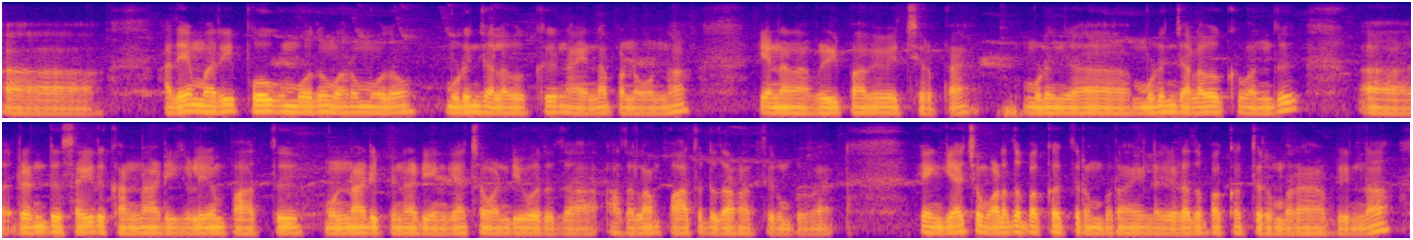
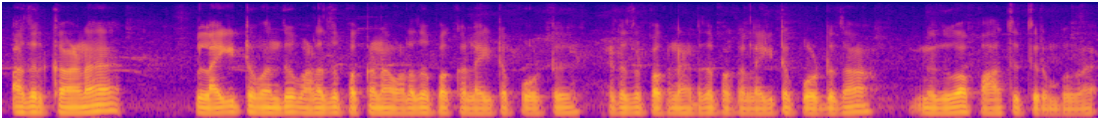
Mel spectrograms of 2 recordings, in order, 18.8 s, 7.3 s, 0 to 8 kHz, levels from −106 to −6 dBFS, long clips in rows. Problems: constant background noise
